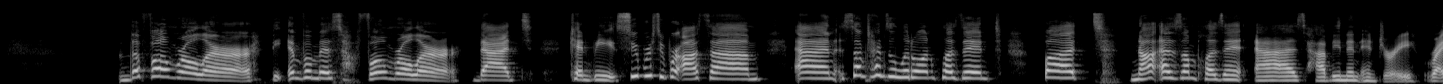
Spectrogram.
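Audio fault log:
No faults are audible anywhere in this speech recording.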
